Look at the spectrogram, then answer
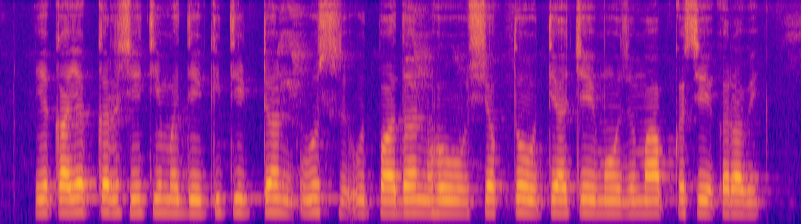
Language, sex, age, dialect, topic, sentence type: Marathi, male, 31-35, Northern Konkan, agriculture, question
